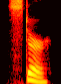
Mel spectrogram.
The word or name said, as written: stir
